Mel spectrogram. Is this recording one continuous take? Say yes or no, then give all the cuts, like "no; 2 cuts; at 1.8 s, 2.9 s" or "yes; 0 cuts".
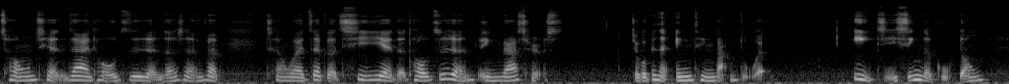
no; 1 cut; at 4.8 s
